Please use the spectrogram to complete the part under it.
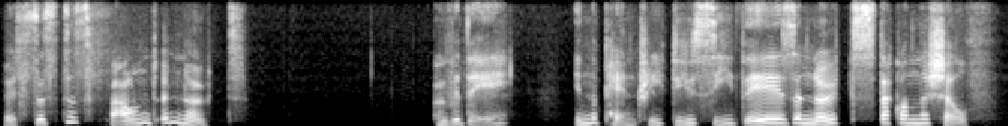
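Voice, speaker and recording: A woman's voice: fairly high pitch, takes it slowly, darkish tone, no echo. An older woman reading a children's story aloud, expressively, with explanatory asides and questions to young listeners.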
